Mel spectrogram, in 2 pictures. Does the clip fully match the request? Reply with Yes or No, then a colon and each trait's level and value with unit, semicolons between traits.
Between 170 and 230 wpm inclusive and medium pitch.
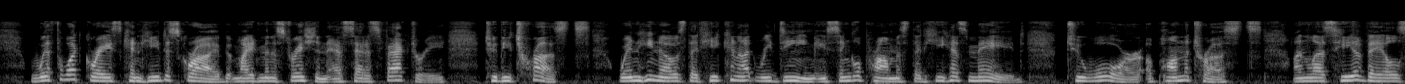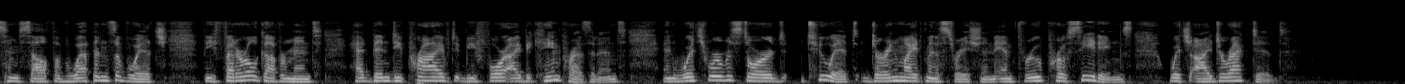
No: average, 140 wpm; medium, 155 Hz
